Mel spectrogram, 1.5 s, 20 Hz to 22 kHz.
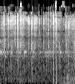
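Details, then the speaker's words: Pressure canner processing jars of chili: steady hiss with fast, slightly uneven jiggling of the weight, now rattling consistently so the 10-minute timer starts; canner holding set pressure, normal weight rocking. "you'll see now that it's kind of rattling consistently so right now is when i'm going to set my clock timer for 10 minutes"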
